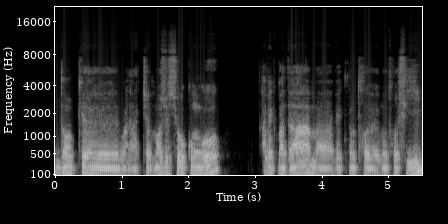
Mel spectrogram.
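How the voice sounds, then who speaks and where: A man talks at a fairly slow pace and a fairly low pitch against a quiet background. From France. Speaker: entrepreneur and political activist. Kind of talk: podcast conversation. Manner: hesitant, many fillers.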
